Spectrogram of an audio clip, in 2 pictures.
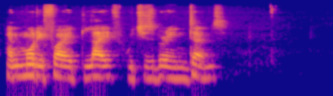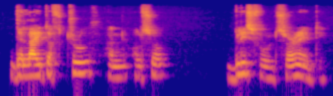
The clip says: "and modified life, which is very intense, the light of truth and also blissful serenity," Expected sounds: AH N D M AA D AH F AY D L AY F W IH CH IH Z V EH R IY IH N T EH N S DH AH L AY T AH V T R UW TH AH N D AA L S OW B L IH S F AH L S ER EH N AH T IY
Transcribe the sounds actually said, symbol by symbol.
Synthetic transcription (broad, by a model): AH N M AA D AH F AY D L AY F W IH CH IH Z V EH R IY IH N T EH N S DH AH L AY T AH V T R UW TH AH N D AA L S OW B L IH S F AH L S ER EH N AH T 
